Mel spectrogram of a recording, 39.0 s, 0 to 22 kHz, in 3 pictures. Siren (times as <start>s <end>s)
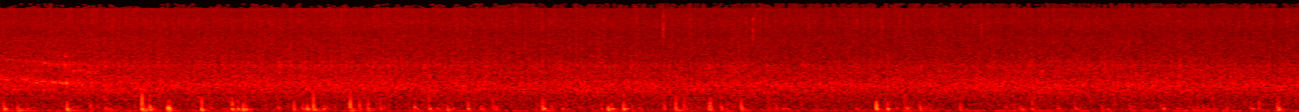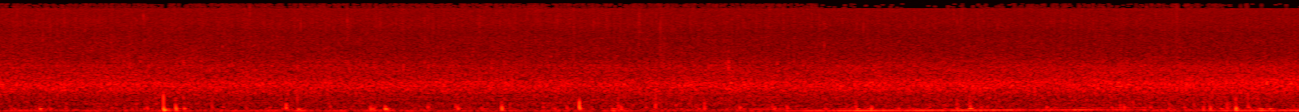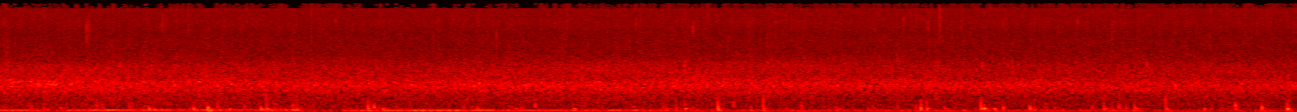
0.0s 1.1s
